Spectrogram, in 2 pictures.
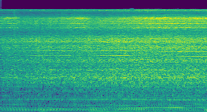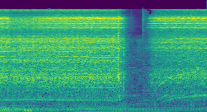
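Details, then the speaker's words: Honda Supra Fit motorcycle head (owner complained of noise and weak power), valve re-lapped once more: steady even back-and-forth rasp from the lapping tool, no gritty catches; valve seat smooth and finished. "sekarang suaranya sudah halus teman-teman"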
